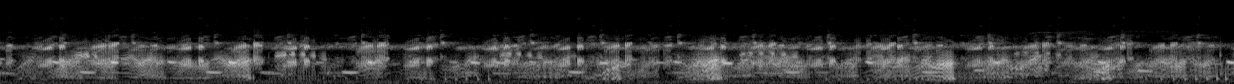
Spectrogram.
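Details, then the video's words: Chorus of many frogs, overlapping harsh pulsed croaks rising and falling in loudness, short tonal chirps repeating through the mix, unbroken for the whole stretch. "FROGS CROAKING"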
